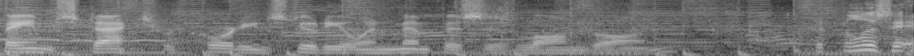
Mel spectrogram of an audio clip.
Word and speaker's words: Memphis: Memphis. It's got the capital M-E just for my initials, but it's Memphis.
